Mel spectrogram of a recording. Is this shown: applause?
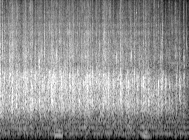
yes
